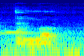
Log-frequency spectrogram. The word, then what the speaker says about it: tango: Cuando se tocaba el tambor, a ese sonido se le llamaba tango, con ese acento, acento en la O, tango.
